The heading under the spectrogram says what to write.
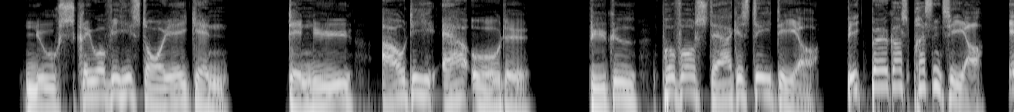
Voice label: male danish voice over sales

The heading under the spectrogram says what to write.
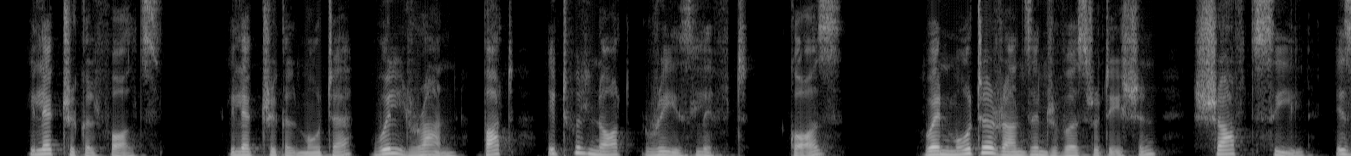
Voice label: female hindi voice over english

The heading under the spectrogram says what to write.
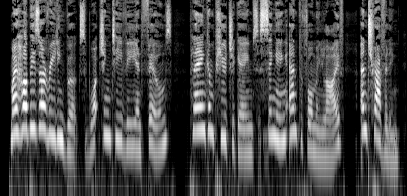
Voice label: female danish voice over english

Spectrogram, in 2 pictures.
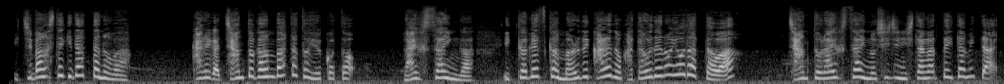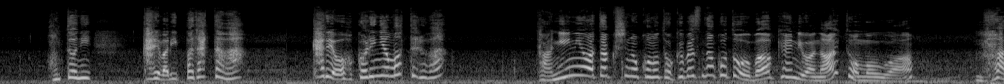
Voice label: female japanese voice over character

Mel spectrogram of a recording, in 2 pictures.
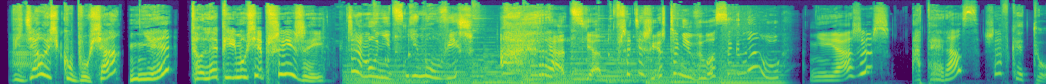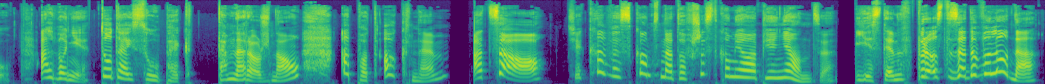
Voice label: female polish voice over character

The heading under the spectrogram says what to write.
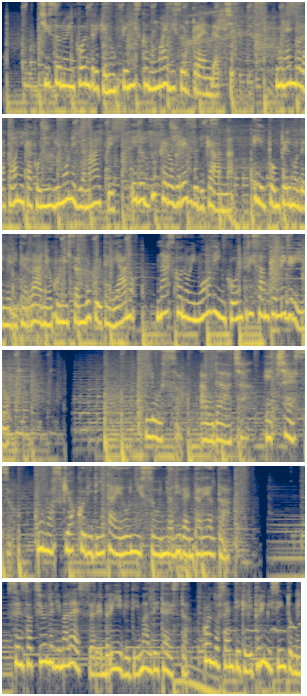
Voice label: female italian voice over sales

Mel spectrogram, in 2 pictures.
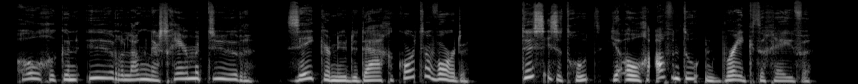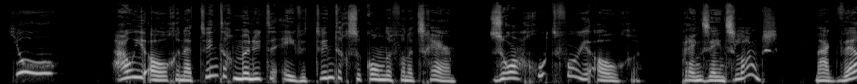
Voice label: female dutch voice over sales

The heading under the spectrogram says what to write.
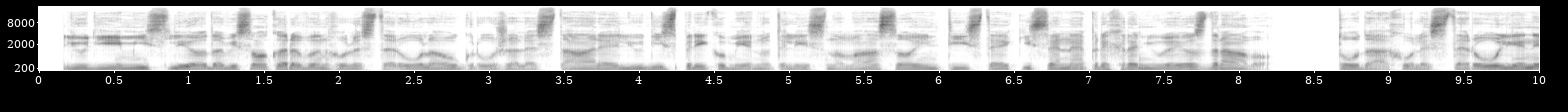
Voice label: male slovenian voice over talent narrative

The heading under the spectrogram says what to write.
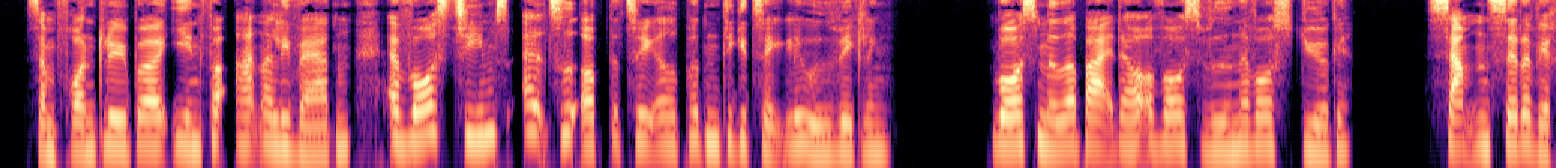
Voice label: female danish voice over narrative

